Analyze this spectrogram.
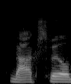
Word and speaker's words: Knoxville: i liked because uh both have the silent k knoxville knuckles get it um that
